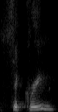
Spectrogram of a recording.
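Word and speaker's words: Zicree: like to read mark thickery am i pronouncing that correct sick cree yeah he so uh he's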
